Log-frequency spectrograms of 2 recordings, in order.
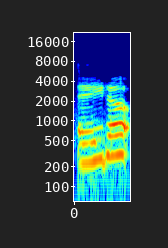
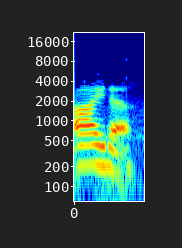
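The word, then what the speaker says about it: Aida: Is it pronounced Ada or Ida? A-I-D-A. It's like that Ida cloth.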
